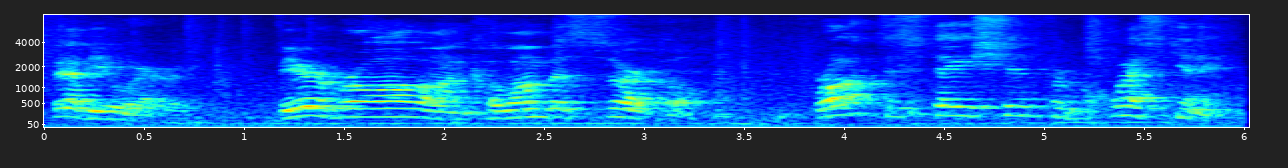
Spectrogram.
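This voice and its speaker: In a noisy, echoing room, far from the mic, a pushy and fretting talent agent holds forth , acted by a man at a staged reading. He speaks slowly and haltingly in a high voice, with a dramatic touch. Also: expressive. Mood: accusing, worried. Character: pushy, fretting male talent agent, accusing then flattering.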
